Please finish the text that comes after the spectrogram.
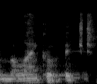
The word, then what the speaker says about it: Milankovitch: malanga circles I should say I've been correcting pronunciation of Milankovitch that should be moving the second component of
